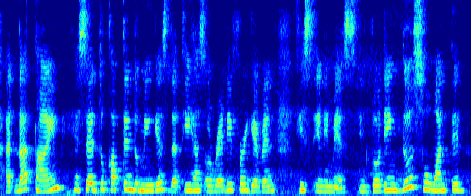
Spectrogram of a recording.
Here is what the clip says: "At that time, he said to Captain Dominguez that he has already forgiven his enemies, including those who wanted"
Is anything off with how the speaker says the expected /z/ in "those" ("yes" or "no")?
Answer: yes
